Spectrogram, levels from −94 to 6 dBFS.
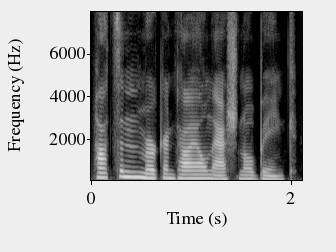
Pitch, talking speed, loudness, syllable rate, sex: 185 Hz, 115 wpm, -17 LUFS, 4.9 syllables/s, female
